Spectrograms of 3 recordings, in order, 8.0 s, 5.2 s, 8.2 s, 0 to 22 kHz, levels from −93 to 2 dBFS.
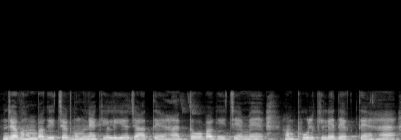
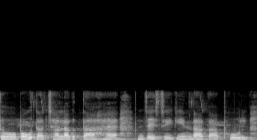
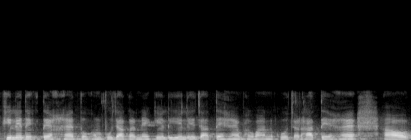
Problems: background sounds at intervals, continuous background conversations, echo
